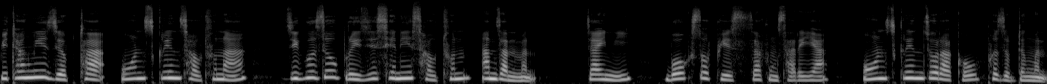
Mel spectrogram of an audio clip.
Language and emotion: Bodo, neutral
